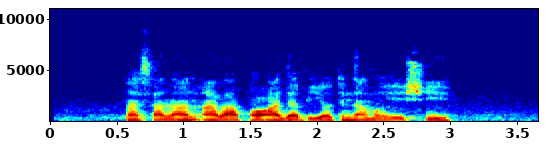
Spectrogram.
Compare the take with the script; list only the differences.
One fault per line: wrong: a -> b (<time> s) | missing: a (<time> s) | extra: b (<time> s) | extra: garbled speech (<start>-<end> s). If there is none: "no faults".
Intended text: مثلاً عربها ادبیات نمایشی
no faults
